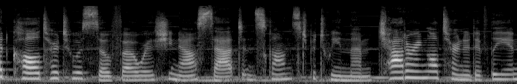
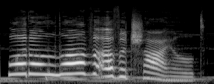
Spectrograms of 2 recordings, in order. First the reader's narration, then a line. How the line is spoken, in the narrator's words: Amy and Louisa Eshton had cried out simultaneously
